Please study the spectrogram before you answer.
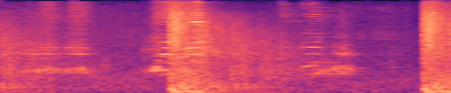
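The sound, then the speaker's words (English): Two loud gunshots from a gun ring out in thick fog over a faint background hum, the first with a lingering ringing tail and the second cracking sharply about a second later. “You can't fix every problem with a gun.”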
